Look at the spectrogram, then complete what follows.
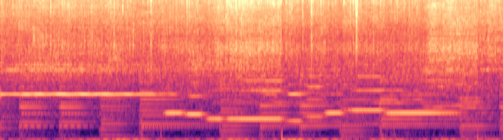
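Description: Takoyaki batter and fillings sizzling in an oiled non-stick takoyaki pan at medium heat, with background music playing a melody of short notes over it.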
